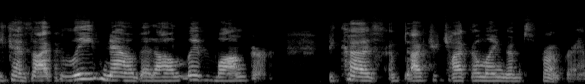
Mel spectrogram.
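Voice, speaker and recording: Vocal fry runs through a woman's fairly low voice as she speaks at a fairly slow pace. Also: ordinary pitch variation. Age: 80s+. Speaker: participant. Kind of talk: casual chat.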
